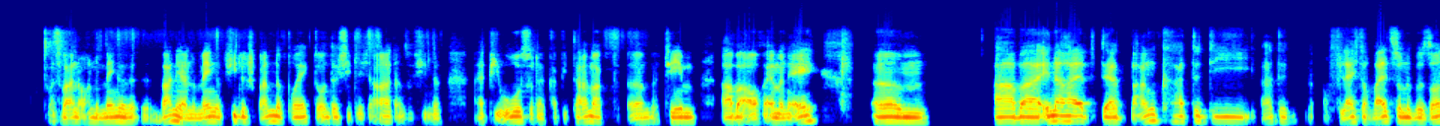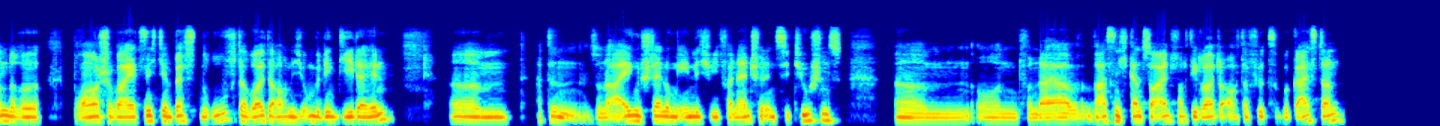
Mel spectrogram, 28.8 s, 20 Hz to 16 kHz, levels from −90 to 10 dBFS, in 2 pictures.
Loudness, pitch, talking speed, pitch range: -19 LUFS, 110 Hz, 160 wpm, 100-115 Hz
